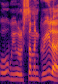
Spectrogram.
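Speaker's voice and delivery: put-on high-pitched German accent, childlike. Imagining what hungry children would say: mock German accent. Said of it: "why are they German?".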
